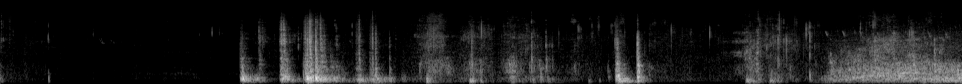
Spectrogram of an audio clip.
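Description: Hollow knocks and thumps on the plastic hull of a Pelican Catch 120 fishing kayak as it is boarded and the gear and paddle are handled, starting about two seconds in. From about eight seconds a steady scraping rush follows as the hull is pushed off the shore.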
